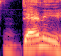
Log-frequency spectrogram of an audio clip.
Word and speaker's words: Denny: uh shaking their head it's Denny Hamlin d n y you even told me that before the show and I still said it wrong so feeling good today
